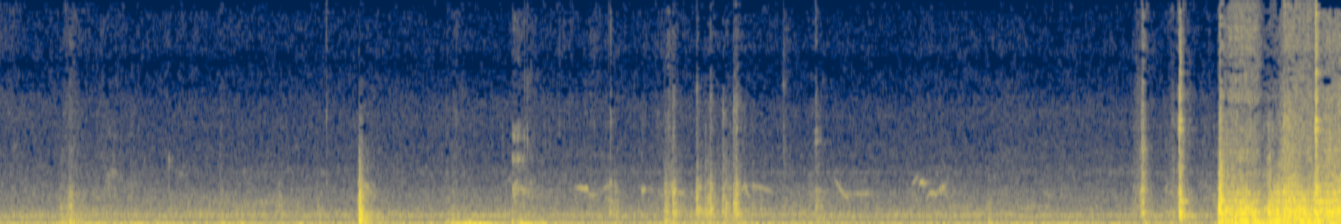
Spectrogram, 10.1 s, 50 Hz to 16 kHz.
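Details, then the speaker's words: 1930 Ford Model A, first start after 40 years in a barn, fresh oil, cleaned regapped plugs, oil in cylinders: slow uneven cranking with scattered clicks, then catches into a loud ragged run, with much oil smoke. "houston we have a problem well it's running after sitting in a barn for 40 years it's running it's not running very well but it's running"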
